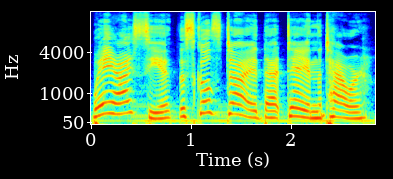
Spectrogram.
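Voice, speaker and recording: A young catfolk resistance fighter, acted by a woman, frank and tender-hearted underneath. Her voice is high and her speech colloquial, over soft game music. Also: animated, normal speed. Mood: frank, forgiving. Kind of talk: video game dialogue read aloud.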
